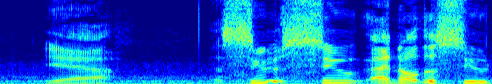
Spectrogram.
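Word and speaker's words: Sault: me it sounds yeah Sue Sue I know the Sue tribe but that's not the same Sue St Marie is not the same as the Sue tribe and it's spelled differently um yeah s Sous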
